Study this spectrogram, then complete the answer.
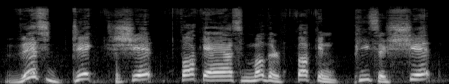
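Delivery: high, furious string of swearing; upset outburst. Real, not acted. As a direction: spit out each insult slowly at first, building in anger. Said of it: "I'm just really upset".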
